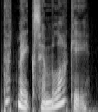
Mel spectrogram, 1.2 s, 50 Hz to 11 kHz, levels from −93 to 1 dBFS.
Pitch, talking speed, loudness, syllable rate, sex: 190 Hz, 195 wpm, -18 LUFS, 5.3 syllables/s, female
